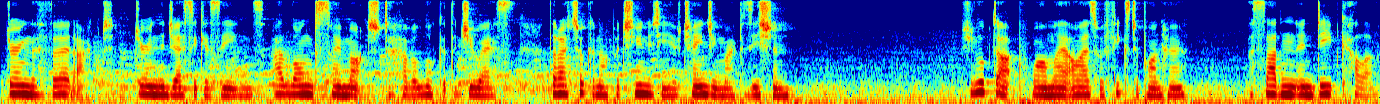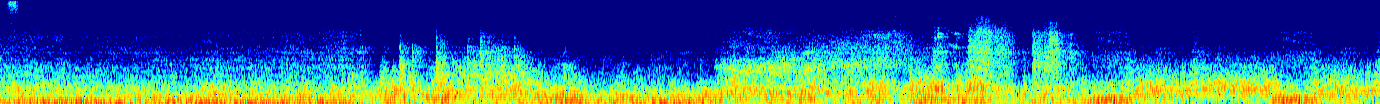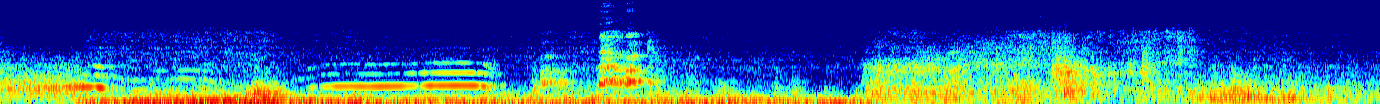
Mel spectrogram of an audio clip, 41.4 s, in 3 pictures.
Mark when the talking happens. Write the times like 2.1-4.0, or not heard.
0.0-8.0, 9.6-13.8.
